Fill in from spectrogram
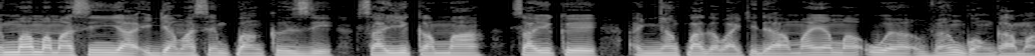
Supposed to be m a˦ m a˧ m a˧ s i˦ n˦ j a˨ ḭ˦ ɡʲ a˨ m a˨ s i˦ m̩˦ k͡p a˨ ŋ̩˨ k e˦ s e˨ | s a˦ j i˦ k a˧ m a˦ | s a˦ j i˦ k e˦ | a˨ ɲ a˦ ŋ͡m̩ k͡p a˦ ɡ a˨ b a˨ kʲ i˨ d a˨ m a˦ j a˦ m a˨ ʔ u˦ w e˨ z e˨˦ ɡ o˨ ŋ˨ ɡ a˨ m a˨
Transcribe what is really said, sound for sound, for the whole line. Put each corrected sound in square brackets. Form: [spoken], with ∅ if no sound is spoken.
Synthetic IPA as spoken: m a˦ m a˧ m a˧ s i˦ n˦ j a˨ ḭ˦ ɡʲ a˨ m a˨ s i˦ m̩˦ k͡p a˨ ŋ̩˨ k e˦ [z] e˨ | s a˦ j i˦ k a˧ m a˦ | s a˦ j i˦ k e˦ | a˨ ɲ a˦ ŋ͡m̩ k͡p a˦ ɡ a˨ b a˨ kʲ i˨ d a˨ m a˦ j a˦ m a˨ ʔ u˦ w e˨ [v] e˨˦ ɡ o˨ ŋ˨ ɡ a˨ m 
